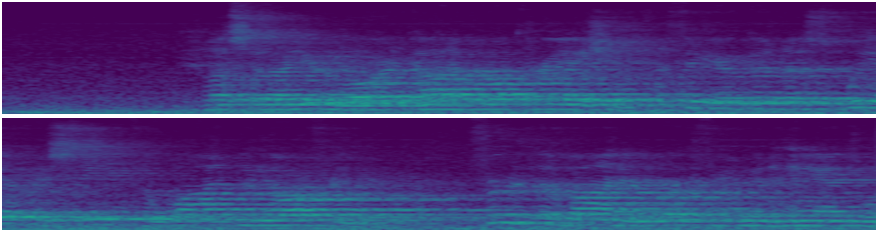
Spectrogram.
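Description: A man chants steadily through a microphone in a large echoing hall.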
